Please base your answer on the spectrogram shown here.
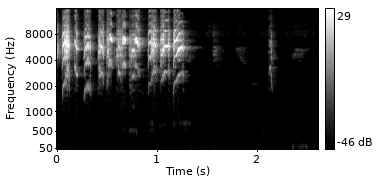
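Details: Crimson sunbird singing a lure phrase for quick response: about a second of dense, very high, rapid buzzy chips in a tight run, then quiet with one stray high note.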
